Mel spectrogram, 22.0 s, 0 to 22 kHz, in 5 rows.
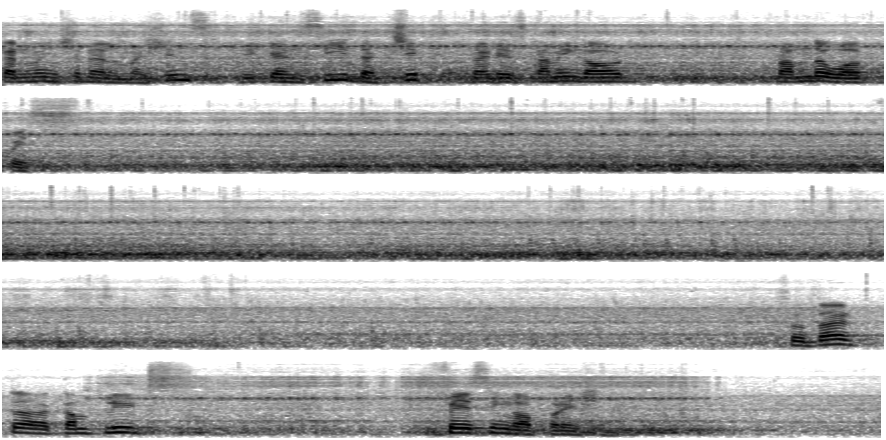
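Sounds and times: tool cutting metal: 0:00.0 - 0:13.1, 0:17.9 - 0:21.3
lathe humming with high whine: 0:00.0 - 0:22.0.

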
